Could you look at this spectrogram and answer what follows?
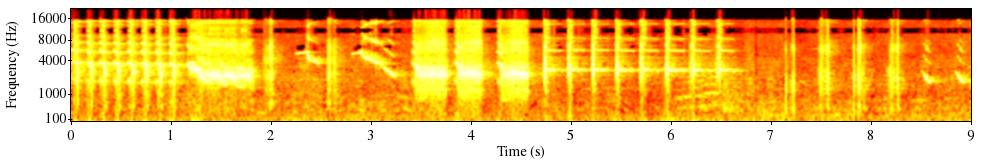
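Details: Flock-calling song of a common myna: fast clicking rattles, drawn-out harsh rasps, upward-sweeping whistles and evenly repeated metallic notes, delivered loudly and continuously.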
